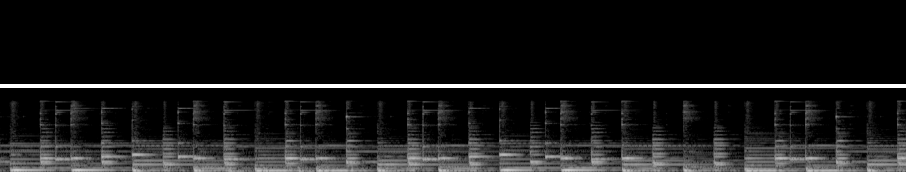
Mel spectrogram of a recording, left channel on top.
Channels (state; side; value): silent; left; 60 dB below the other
